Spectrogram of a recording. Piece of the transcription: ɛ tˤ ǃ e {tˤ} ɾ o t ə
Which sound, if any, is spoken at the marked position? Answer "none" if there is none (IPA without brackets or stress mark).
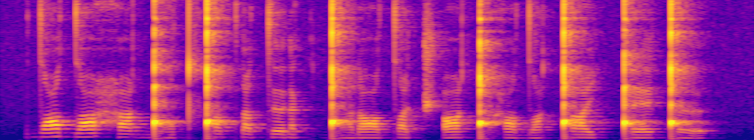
tˤ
